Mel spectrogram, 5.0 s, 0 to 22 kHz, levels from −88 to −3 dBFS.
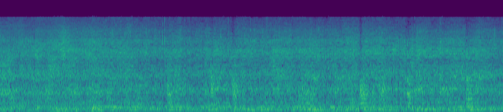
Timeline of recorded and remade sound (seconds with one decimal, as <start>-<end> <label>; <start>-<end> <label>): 0.0-1.0 remade; 1.0-5.0 recorded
